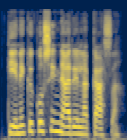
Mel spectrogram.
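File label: She has to cook at home, Spanish, female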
